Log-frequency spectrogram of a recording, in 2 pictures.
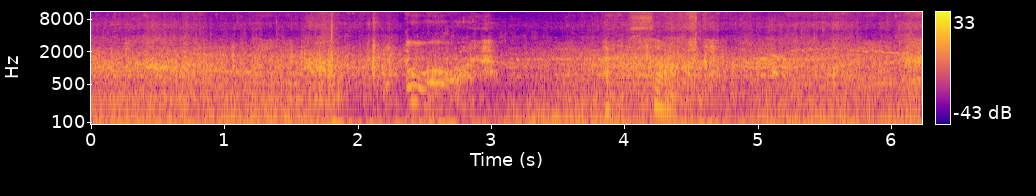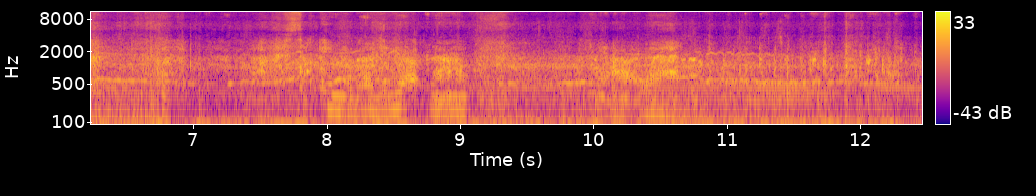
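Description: Riding noise from a Sur-Ron Light Bee X electric dirt bike on a leafy, muddy trail: steady wind rumble on the microphone with tyres rolling over leaves and mud, and a faint steady whine coming in during the second half.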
